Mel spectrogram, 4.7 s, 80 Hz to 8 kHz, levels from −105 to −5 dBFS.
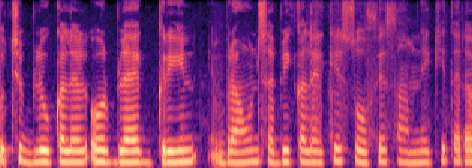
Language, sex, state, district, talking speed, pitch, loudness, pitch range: Hindi, female, Bihar, Katihar, 180 wpm, 195 Hz, -18 LUFS, 190-205 Hz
